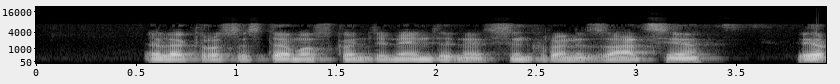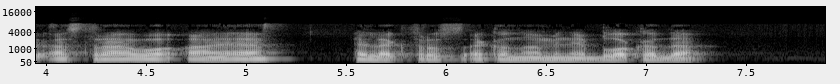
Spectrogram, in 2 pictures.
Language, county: Lithuanian, Klaipėda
